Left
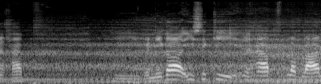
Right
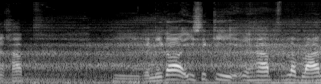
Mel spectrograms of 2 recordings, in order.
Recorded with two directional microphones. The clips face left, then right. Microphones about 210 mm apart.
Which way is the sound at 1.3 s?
45° left (ahead or behind).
